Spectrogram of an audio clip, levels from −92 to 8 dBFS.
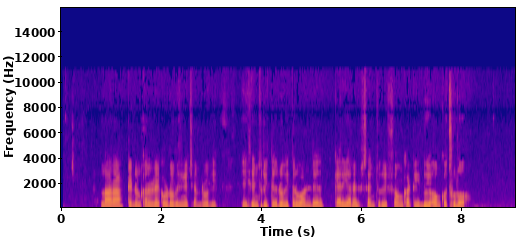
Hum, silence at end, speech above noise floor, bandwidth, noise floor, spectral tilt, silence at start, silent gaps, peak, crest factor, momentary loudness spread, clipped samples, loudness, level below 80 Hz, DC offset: none; 0.95 s; 37 dB; 11.5 kHz; -64 dBFS; -7 dB/octave; 0.8 s; none; -8 dBFS; 20 dB; 8 LU; under 0.1%; -28 LUFS; -58 dBFS; under 0.1%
